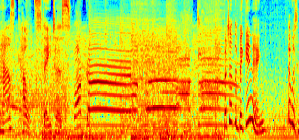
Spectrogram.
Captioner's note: Fans screaming "Wacken"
